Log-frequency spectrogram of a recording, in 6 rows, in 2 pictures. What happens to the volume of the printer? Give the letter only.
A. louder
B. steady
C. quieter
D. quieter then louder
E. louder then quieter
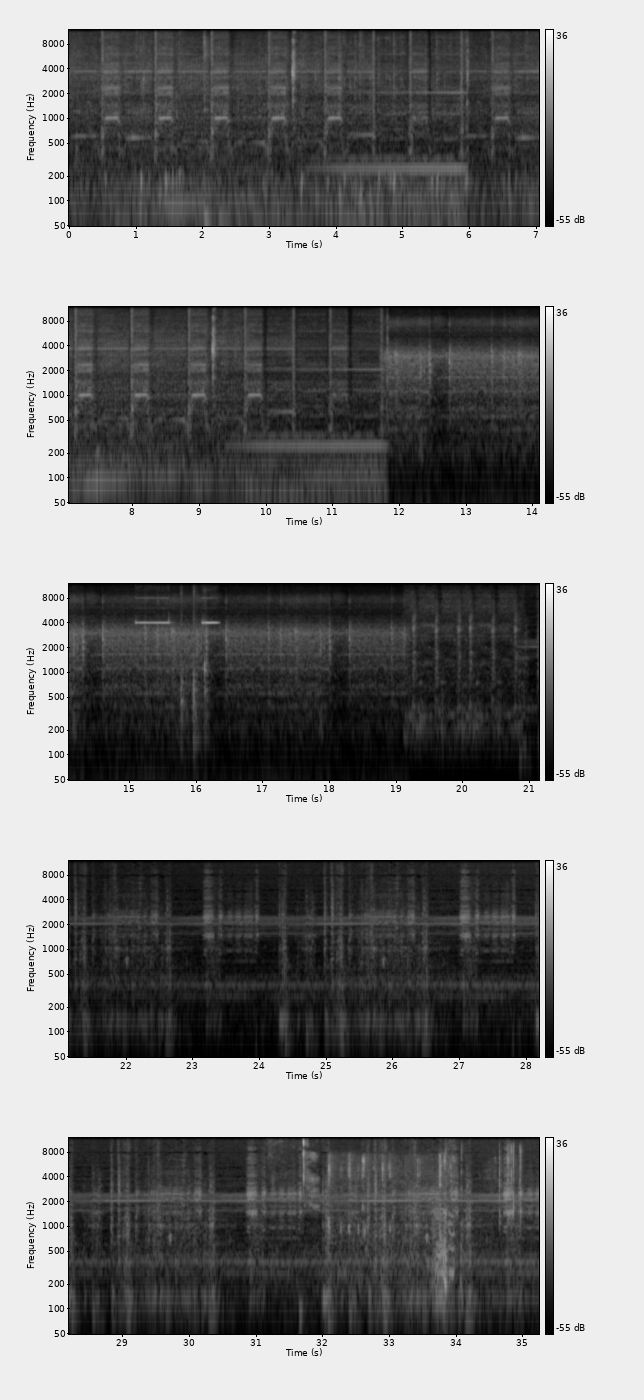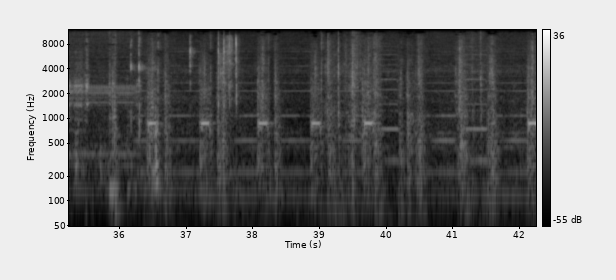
D.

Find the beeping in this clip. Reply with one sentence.
The beeping can be heard from 15.1 to 16.4 s.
